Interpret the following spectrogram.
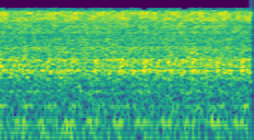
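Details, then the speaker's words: Engine idling on three cylinders, one not firing, during in-cylinder pressure transducer testing: low, uneven, lumpy idle beat while idle stabilizes, before a snap throttle. "just let the idle stabilize here it's running on three cylinders obviously"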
